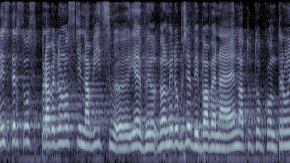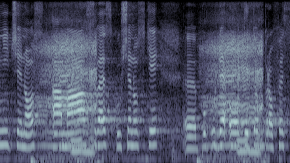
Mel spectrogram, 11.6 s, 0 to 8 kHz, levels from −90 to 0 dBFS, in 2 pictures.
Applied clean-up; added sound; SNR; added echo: none; Wood; 3 dB; none.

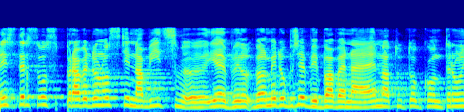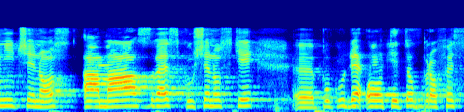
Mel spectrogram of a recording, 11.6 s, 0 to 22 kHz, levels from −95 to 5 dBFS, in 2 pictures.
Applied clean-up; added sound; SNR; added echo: neural mask model Resemble Enhance denoiser.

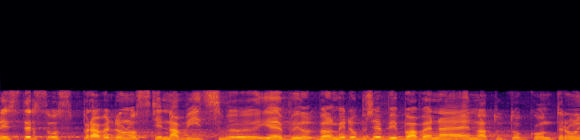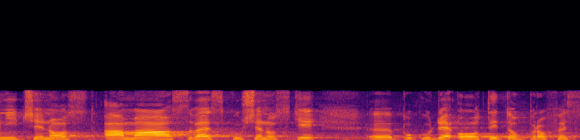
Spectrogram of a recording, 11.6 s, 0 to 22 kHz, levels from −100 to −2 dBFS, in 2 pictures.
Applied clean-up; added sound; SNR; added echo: none; none; none; none.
